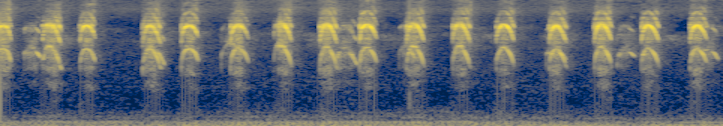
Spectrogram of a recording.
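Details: A kingfisher nestling, trampled by its parent, repeats sharp double-peaked chirps about three per second with a squeaky high edge, fairly even in rhythm, over a low hum.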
